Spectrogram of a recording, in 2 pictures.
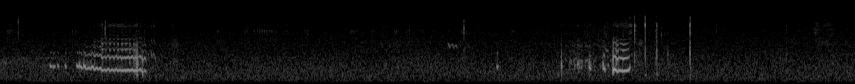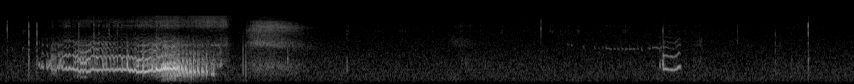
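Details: Sleeping cat snoring: brief nasal, whistly snores recur roughly every four to five seconds over a soft background hiss, with one longer, louder and rougher breath in the middle.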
